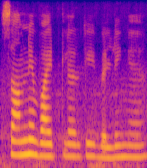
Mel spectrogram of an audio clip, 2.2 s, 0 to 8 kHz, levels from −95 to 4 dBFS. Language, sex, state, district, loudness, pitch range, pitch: Hindi, female, Haryana, Jhajjar, -17 LUFS, 205-230 Hz, 220 Hz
